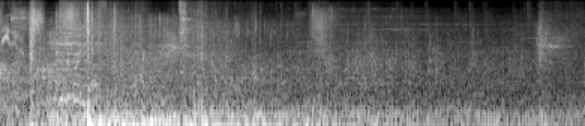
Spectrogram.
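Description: Confringo fire spell blasts in the game Hogwarts Legacy, a dense rumbling boom with crackling bursts, loud and sustained, swelling again near the middle among other game effects.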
